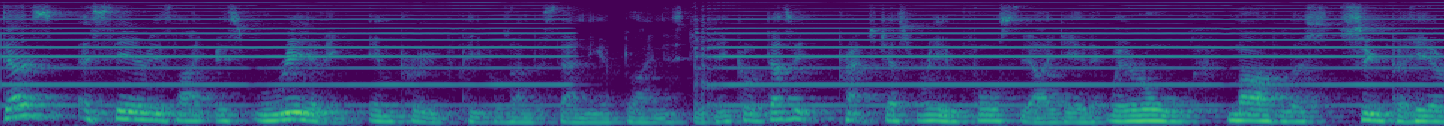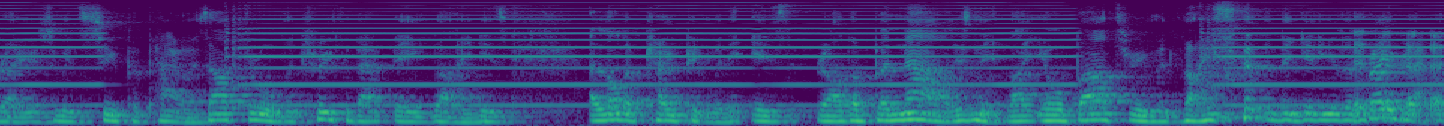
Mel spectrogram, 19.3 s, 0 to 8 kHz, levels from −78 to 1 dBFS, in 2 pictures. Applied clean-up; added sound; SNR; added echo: none; Bowed string instrument; 8 dB; reverberation time 0.8 s.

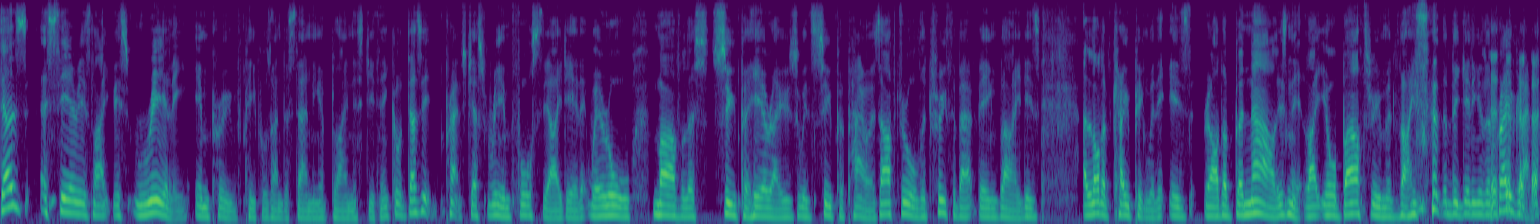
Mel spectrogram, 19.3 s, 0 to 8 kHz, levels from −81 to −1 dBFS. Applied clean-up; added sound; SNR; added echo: none; none; none; none.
